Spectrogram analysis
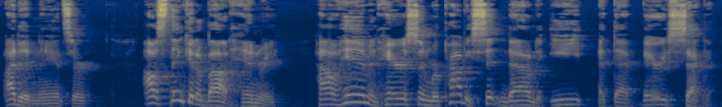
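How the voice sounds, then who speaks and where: A man reading a first-person story aloud as narrator, with an expressive, folksy storytelling manner. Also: on the high side, moderate pace. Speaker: read-aloud narrator, teacher. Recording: echoey, roomy sound.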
